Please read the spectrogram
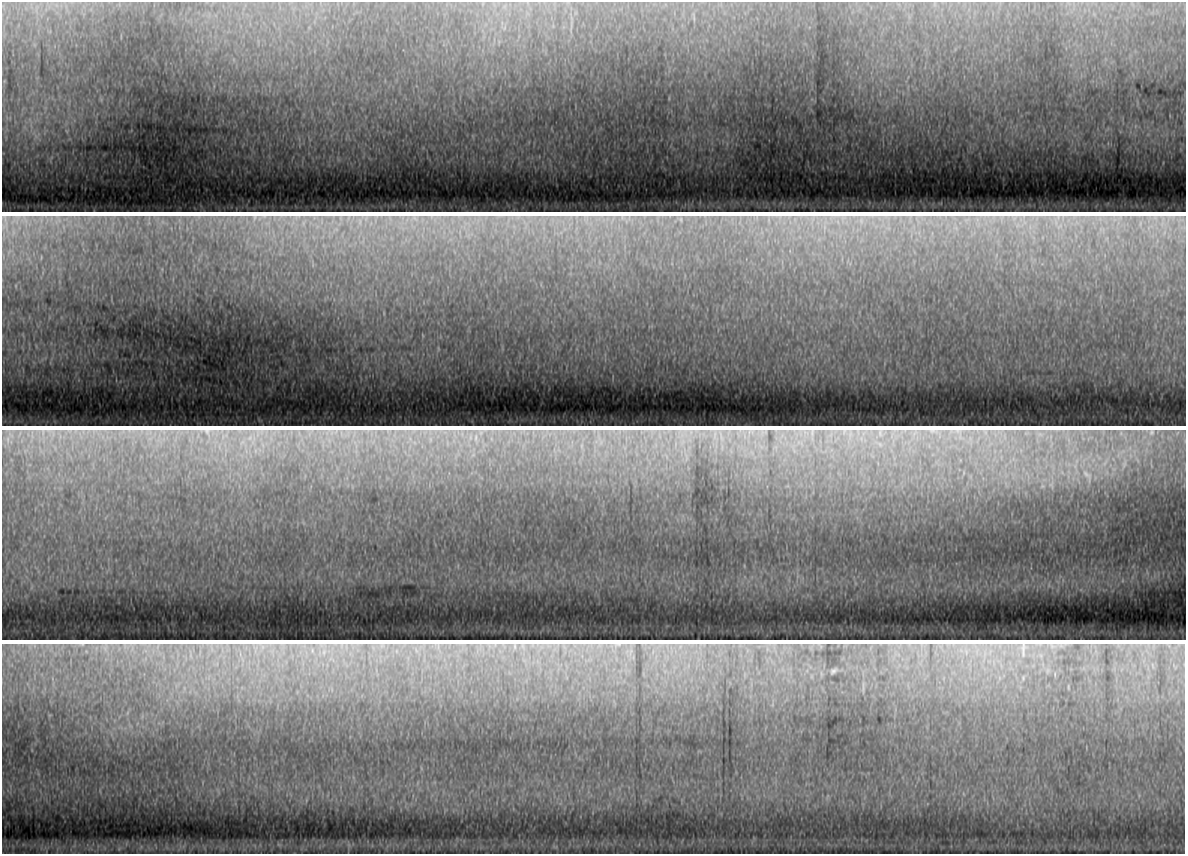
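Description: City road traffic heard from a moving electric scooter, with a steady wind rumble on the microphone; vehicles swell past a few times, the first an articulated bus passing close near the start.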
